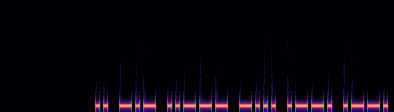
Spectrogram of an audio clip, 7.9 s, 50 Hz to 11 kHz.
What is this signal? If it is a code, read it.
Morse code, heard as a keyed tone, about 15 wpm, 700 Hz. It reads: IK2BPP
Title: DXCC-100 Call Signs - 6 Characters - 15wpm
